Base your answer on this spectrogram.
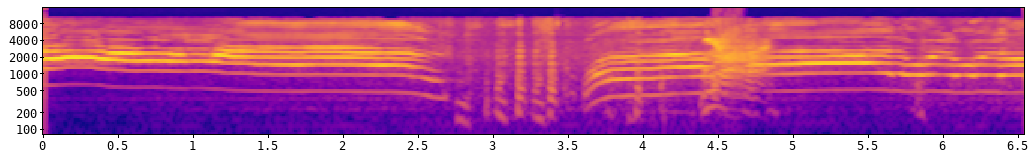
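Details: A cat meows in long, sustained, slightly falling calls, broken midway by rapid choppy chirping or chattering sounds and brief noise bursts, then resuming with another extended wavering meow; faint background music.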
